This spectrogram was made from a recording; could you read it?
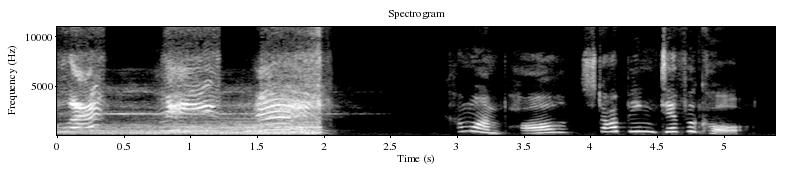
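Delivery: mock demonic voice, high, slow, creepy whine.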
